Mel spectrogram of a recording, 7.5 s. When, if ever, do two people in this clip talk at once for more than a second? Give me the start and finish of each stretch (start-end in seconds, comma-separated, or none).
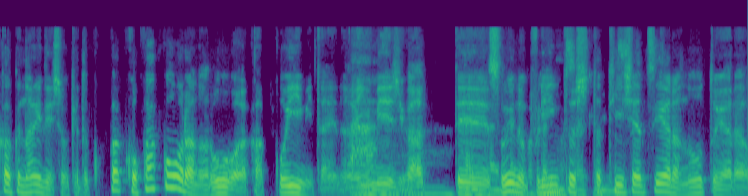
3.5-6.4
